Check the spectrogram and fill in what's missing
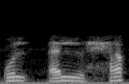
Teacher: لأن الحاء ليست من صفتها صفة الاستعلاء أو من ما يلزمها التفخيم، فيلزمه الترقيق. فعلينا أن لا نرفع أو لا يرتفع هذا الجزء من اللسان.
